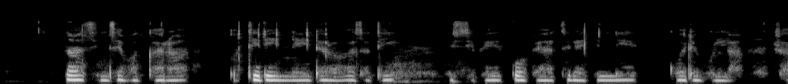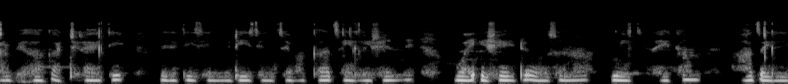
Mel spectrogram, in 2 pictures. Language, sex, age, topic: Gamo, female, 25-35, government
